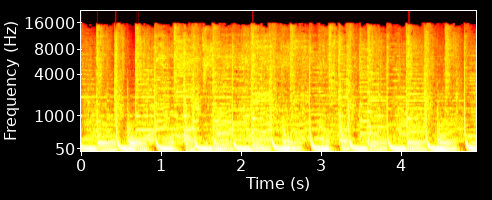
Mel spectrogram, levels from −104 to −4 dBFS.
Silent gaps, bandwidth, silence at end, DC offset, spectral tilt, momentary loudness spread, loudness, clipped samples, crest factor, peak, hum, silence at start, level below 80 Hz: none; 16.5 kHz; 0 s; 2%; -4 dB/octave; 2 LU; -11 LUFS; under 0.1%; 10 dB; 0 dBFS; none; 0 s; -12 dBFS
